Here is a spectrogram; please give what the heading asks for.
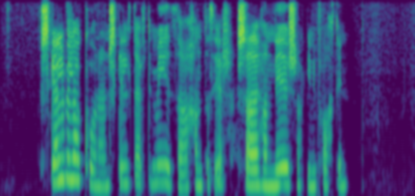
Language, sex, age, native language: Icelandic, female, 18-19, Icelandic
